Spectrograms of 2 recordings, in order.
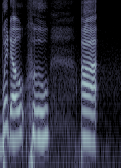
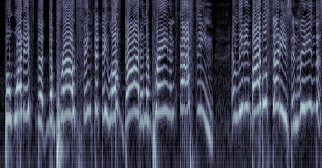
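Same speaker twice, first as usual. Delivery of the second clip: rising, louder preacher's cry, higher; preaching at full force; 8 semitones higher, 3 dB louder than usual. Acted. Preacher warns the congregation, building to a shout.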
